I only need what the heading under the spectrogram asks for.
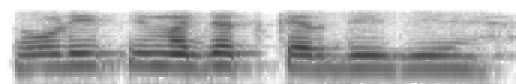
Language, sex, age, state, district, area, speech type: Hindi, female, 60+, Uttar Pradesh, Hardoi, rural, conversation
